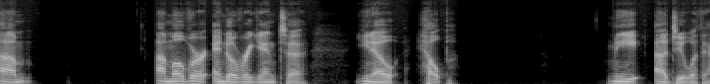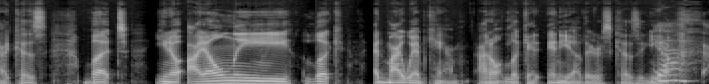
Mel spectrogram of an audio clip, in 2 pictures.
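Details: Adult man who stutters, a podcast host; this stretch has repetitions; stuttering.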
